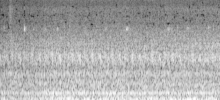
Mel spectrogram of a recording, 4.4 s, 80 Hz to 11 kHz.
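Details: Ford Ranger 3.2 diesel at idle. Clatter with a rough, gritty, constant whirring in the upper range from the alternator's overrunning clutch pulley: alternator overrunning clutch grinding.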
